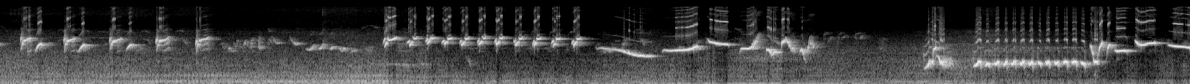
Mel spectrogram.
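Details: White-rumped shama song as a lure to provoke singing: fast series of repeated clear notes, looping whistled slurs and a rapid low-pitched trill, mixed with high chips, over faint background noise.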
